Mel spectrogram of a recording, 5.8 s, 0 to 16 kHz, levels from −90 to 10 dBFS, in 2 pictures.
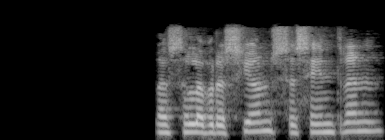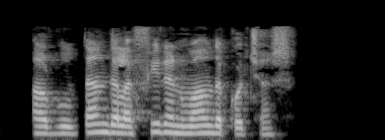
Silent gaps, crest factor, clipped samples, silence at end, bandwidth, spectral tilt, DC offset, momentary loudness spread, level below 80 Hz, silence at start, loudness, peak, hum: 2.89-3.12 s; 18 dB; under 0.1%; 0.7 s; 8.4 kHz; -3 dB/octave; under 0.1%; 10 LU; -62 dBFS; 1.15 s; -17 LUFS; -2 dBFS; none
